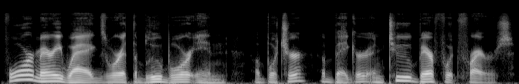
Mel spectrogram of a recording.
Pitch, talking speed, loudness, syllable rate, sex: 115 Hz, 195 wpm, -18 LUFS, 4.8 syllables/s, male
